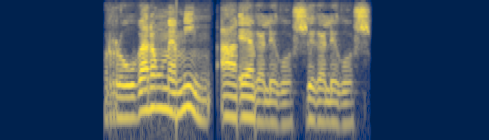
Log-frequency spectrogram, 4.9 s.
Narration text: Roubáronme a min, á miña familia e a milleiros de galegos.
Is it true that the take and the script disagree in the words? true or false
true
